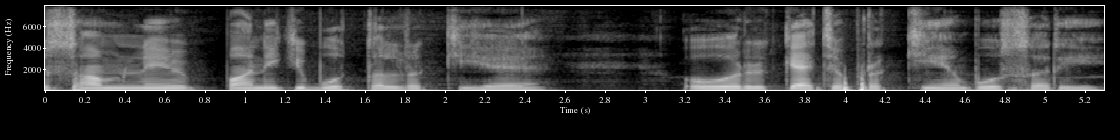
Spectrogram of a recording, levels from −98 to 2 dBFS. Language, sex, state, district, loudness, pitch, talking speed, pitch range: Hindi, female, Uttar Pradesh, Shamli, -26 LUFS, 145 Hz, 135 wpm, 140-155 Hz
